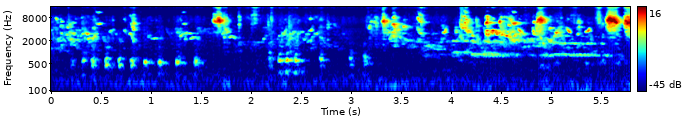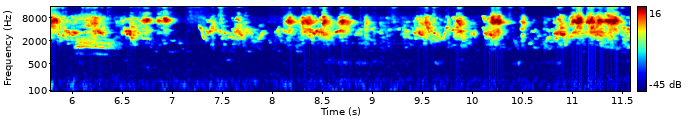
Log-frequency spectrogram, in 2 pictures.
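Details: Young chicks eating and playing together; a busy chorus of high, overlapping chirps that grows denser and louder toward the end, with a few brief lower notes early on.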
